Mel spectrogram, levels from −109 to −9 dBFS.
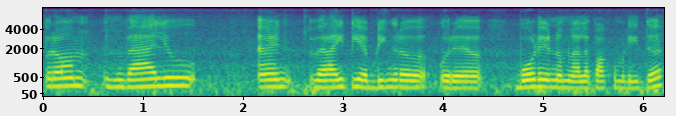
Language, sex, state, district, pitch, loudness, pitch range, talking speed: Tamil, female, Tamil Nadu, Kanyakumari, 205 Hz, -15 LUFS, 185-220 Hz, 95 wpm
